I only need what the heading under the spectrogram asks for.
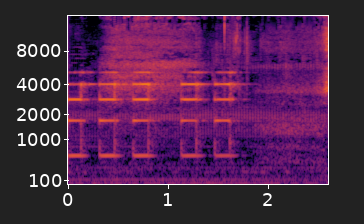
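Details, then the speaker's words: Bedside CO2 monitor alarm, repeated short high-pitched two-tone beeps in a quiet hospital room, early morning about day three to four after esophagectomy, while the patient struggles with congestion trying to cough mucus from the lungs. "alarm going off I believe just trying to clear out my lungs"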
